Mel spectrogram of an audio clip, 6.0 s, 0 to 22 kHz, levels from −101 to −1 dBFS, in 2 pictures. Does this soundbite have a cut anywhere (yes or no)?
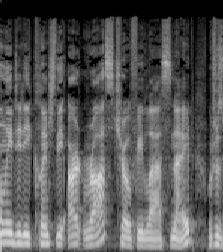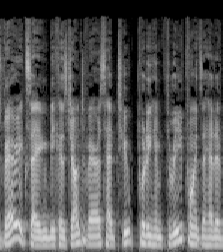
yes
